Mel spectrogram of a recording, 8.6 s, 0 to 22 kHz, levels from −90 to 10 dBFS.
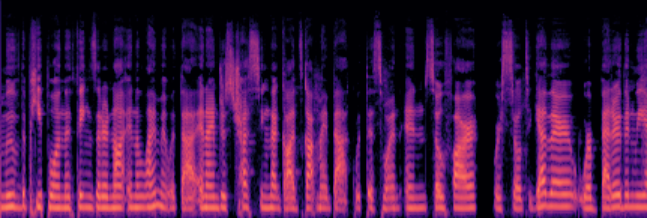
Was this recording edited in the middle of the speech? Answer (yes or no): no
